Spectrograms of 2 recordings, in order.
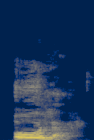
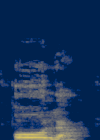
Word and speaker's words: hola: out to you that this H is silent when we say words with an H it's act as if it's not there but it is spelled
